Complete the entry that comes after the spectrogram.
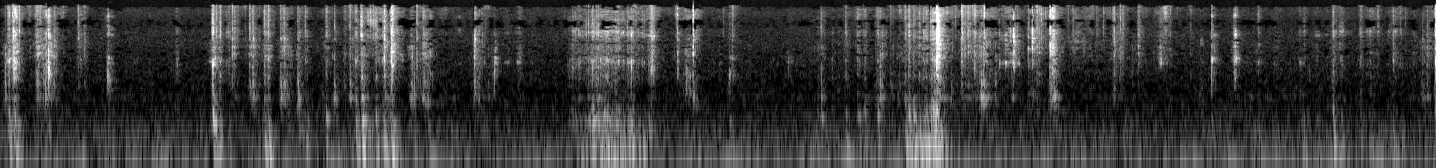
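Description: A hand-sized solid oval bar of green soap with a white layer, held in the palm, is shaved and scraped into flakes with a metal utility blade. Quiet, crisp scraping and quick bright ticks come in an irregular run, with a couple of longer, fuller scrapes midway. Each cut stops dead with no ring.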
